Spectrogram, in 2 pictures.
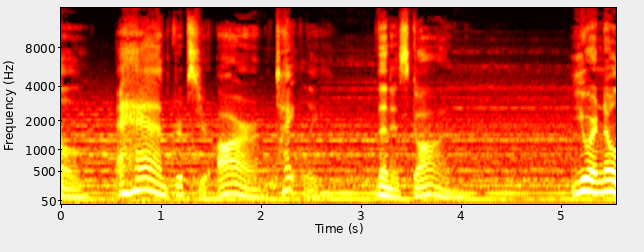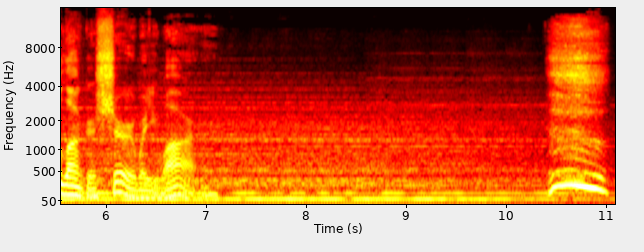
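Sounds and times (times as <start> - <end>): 
speech: 0.0 - 4.0, 5.1 - 7.0, 10.4 - 11.0
person gasping for air: 10.4 - 11.0.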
